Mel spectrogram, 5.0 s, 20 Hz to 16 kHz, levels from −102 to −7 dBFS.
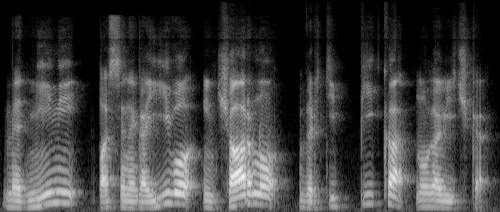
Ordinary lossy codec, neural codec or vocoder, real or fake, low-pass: Opus, 32 kbps; autoencoder, 48 kHz, 128 numbers a frame, DAC-VAE, trained on Japanese speech; fake; 14.4 kHz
